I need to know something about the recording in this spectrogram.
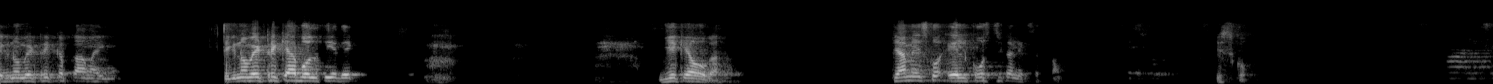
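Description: A middle-aged man speaks calmly through a close microphone, in short bursts with pauses.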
